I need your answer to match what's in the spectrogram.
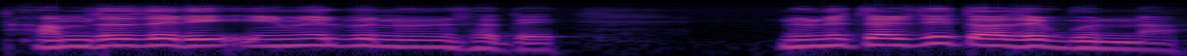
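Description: A man teaching Arabic letter pronunciation in Bengali with a Bangladeshi accent, slowly drilling syllables one after another. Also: fairly high pitch, clear, resonant tone. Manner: slow, repeats syllables for drilling. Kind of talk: step-by-step recitation lesson.

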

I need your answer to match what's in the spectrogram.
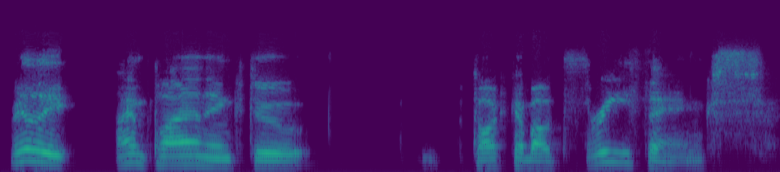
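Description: A middle-aged man from the Czech Republic with a Czech accent, giving a relaxed, conversational recorded statistics lecture. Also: mid-range voice, slow, no room sound, highs cut off. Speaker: statistics professor.

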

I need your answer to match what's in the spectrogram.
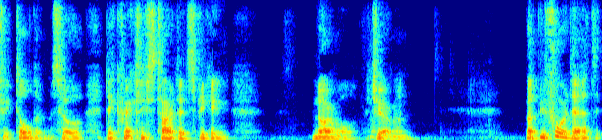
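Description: Speaking from home on a webcam, an older man with a Dutch accent presents his own paper in a slow, measured slideshow lecture peppered with wry asides. He has a warm, mid-range voice.

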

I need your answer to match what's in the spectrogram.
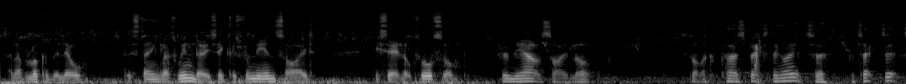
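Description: A man's voice: mid-range voice, a little mellow. Middle-aged man, chatty rambling vlogger, handheld camera at arm's length, faint outdoor noise behind. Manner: chatty, rambling, often restarting sentences. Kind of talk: casual walking vlog chat. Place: outdoors in a village and inside a small stone church.

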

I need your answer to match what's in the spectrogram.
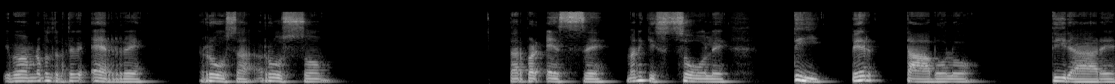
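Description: A man's voice: medium pitch, darkish tone. Man teaching letter sounds. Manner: explains each letter slowly, asks and answers his own questions. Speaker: language teacher. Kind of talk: Italian pronunciation lesson taught in Bengali.

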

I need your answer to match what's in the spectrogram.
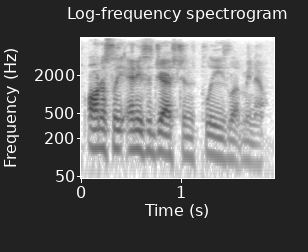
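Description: A man's voice: on the low side, creaky, darkish tone, slight background noise. A young man commenting casually on his gameplay, rambling, muttering to himself and swearing often. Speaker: let's play gamer.

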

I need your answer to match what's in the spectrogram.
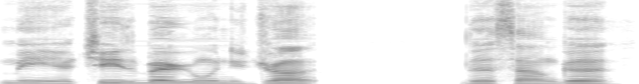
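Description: A man's voice: fairly low pitch, steady tone, moderate pace. A man hosting a reaction video, talking casually with slang and laughing at what he watches. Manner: laid-back, laughing, colloquial slang.

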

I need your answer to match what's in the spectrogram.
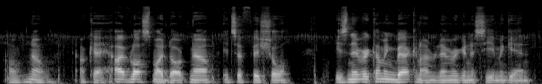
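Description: A man's voice: on the low side, fairly even intonation, quick pace. A man playing a horror game, joking nervously and chatting to his in-game dog as he goes. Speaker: gaming YouTuber. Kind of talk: horror game let's play commentary.

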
